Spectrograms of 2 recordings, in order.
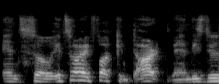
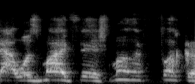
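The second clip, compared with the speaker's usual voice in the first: angry tone, higher pitch; 5 semitones higher than usual. Retelling taunting a cousin over a caught fish: imitating own angry words. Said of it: "I was pissed".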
